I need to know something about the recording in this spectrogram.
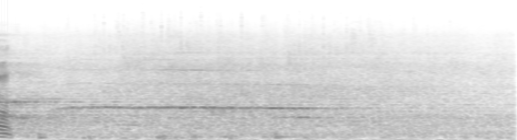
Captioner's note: attendees whooping and clapping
